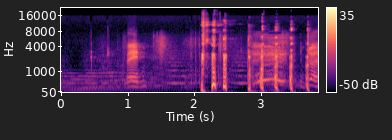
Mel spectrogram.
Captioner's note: laughing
